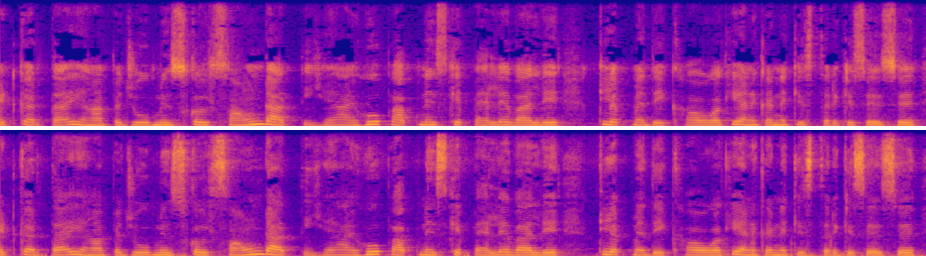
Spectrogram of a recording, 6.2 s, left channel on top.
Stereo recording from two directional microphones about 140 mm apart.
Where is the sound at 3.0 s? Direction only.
20° right (ahead or behind).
